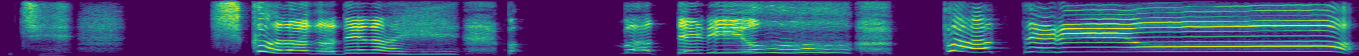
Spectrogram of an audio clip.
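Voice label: Japanese anime girl voice sounds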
